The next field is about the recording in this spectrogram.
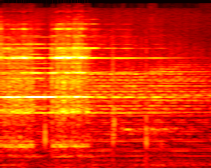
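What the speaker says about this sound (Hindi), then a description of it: "शायद उसी का फोन हो।" Telephone bell ringing in short bursts, loud and close, fading slightly toward the end with no talk over it.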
